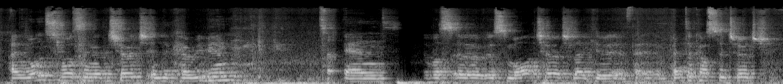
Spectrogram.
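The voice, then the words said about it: German accent. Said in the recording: “Excuse my German accent. I can't help it.”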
